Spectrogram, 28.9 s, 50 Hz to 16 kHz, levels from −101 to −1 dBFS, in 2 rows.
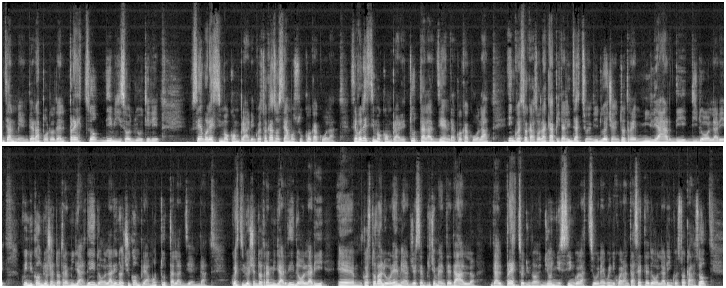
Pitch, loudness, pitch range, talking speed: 150 Hz, -20 LUFS, 135-175 Hz, 145 wpm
